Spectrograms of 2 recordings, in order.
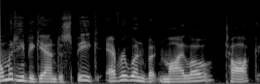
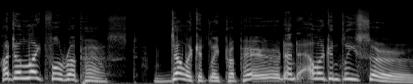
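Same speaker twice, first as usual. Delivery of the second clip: lofty, grand, pitched-up proclamatory delivery; 7 semitones higher than usual. After everyone finishes eating, a character speaks to no one in particular, announcing. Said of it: "he announced to no one in particular".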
